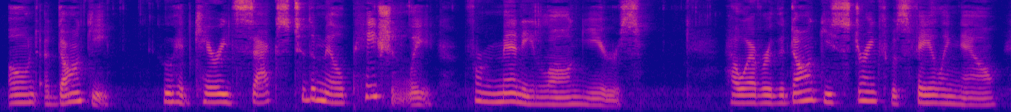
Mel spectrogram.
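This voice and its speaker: A woman reading a children's story expressively, adding brief casual asides. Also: deep voice.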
